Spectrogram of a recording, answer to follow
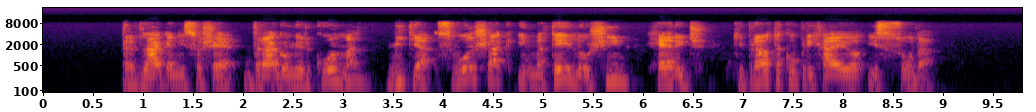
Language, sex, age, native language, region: Slovenian, male, 18-29, Slovenian, Gorenjska region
